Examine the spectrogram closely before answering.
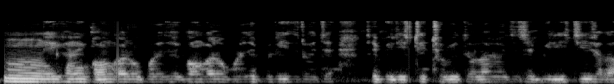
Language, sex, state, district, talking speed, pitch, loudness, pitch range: Bengali, male, West Bengal, Dakshin Dinajpur, 185 wpm, 120 Hz, -21 LUFS, 120-125 Hz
